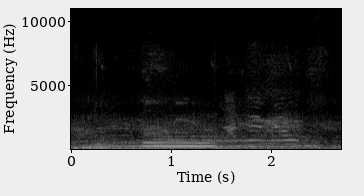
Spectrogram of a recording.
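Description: Cows at the Loni cattle market give a drawn-out moo over a busy background of crowd and market noise.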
